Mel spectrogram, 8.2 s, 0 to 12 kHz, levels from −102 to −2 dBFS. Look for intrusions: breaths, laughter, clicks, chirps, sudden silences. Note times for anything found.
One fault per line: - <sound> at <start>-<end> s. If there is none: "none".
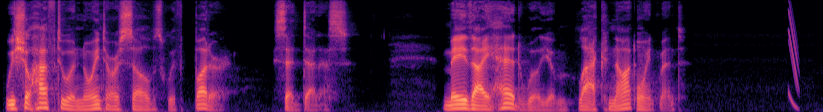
- chirp at 7.9-8.0 s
